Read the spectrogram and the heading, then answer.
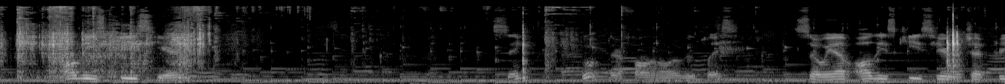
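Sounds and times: metal keys clinking: 0:00.0 - 0:06.4
background music: 0:00.0 - 0:10.0.

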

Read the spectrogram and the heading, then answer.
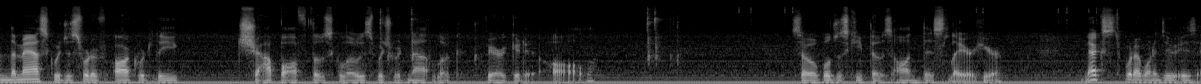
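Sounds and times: steady low hum: 0:00.0 - 0:12.0
computer keyboard clicks: 0:06.4 - 0:06.8.

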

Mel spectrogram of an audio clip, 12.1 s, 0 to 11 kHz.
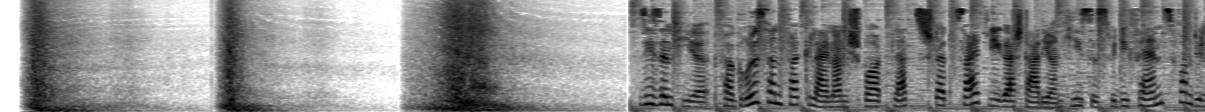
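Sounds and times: whoosh with low boom: 0:00.2 - 0:06.3.

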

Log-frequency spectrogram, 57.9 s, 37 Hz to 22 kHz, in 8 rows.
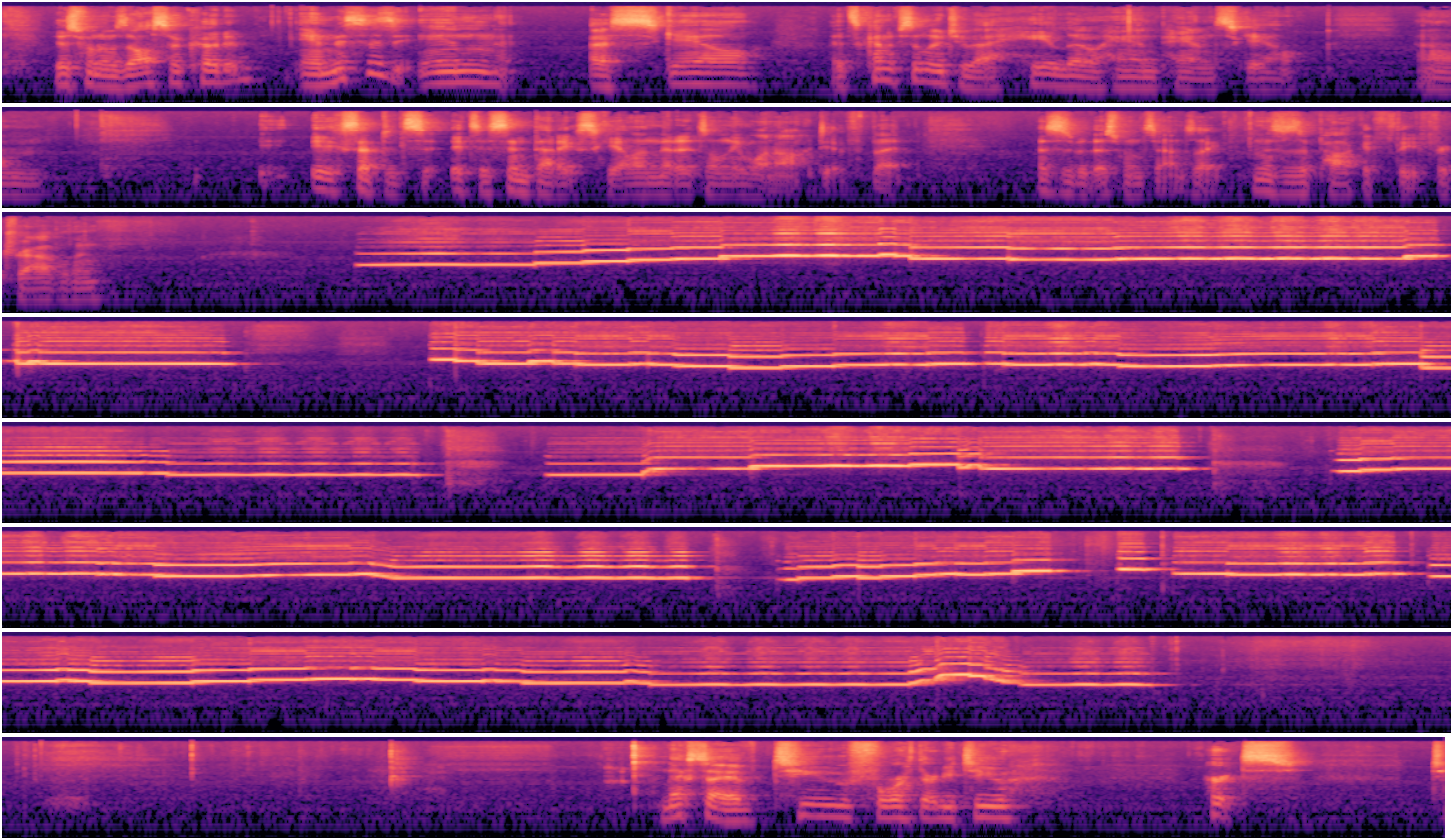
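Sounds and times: small flute playing slow melody: 0:16.2 - 0:23.2, 0:23.9 - 0:49.4.

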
